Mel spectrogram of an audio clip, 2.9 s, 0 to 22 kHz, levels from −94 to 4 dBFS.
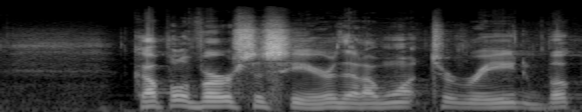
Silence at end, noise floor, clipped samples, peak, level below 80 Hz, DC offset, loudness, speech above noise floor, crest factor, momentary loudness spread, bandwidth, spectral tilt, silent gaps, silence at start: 0.05 s; -54 dBFS; under 0.1%; -8 dBFS; -74 dBFS; under 0.1%; -27 LUFS; 24 dB; 24 dB; 16 LU; 17.5 kHz; 0 dB/octave; none; 0.1 s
